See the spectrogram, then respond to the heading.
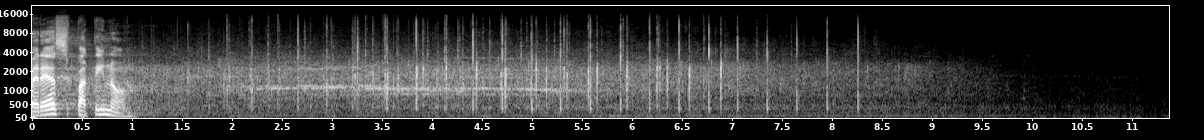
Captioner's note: cheering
